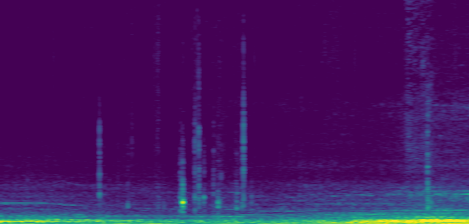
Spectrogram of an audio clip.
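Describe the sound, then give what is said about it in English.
A garbage truck driving past, a steady low engine rumble that grows slightly louder toward the end, with faint scattered clicks above it. “Fuck you, you fucking garbage truck. Fuck you, fucking garbage truck.”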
